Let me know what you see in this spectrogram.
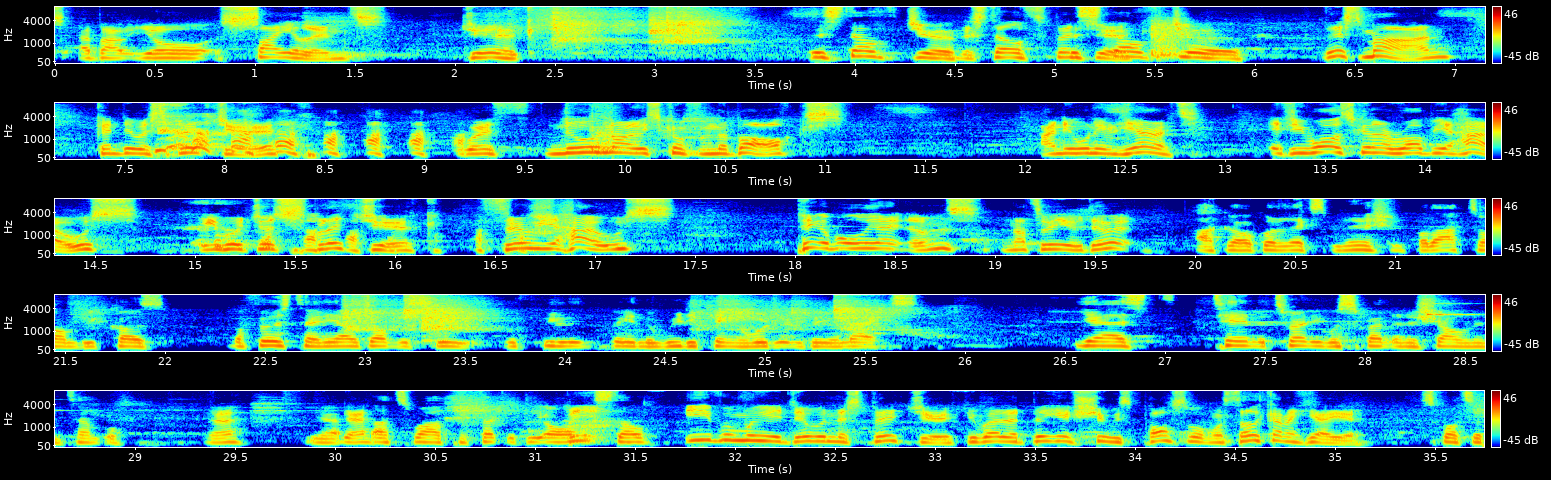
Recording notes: This week's episode comes from the wonderful and exciting in-house competition held every year at the award winning Crossfit Northumbria. Letting the YHHS record an episode live during the hustle and flurry of the North East premiere crossfit athletes.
